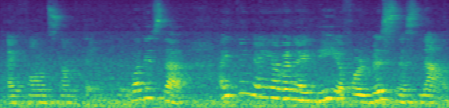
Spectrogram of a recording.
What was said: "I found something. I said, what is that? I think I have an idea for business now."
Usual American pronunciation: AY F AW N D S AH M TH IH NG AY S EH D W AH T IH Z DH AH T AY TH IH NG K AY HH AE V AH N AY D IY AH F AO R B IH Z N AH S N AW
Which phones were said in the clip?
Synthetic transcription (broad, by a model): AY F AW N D S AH M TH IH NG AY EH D W AH T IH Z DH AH T AY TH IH NG K AY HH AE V AH N AY D IY AH F AO R B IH S N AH S N AW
